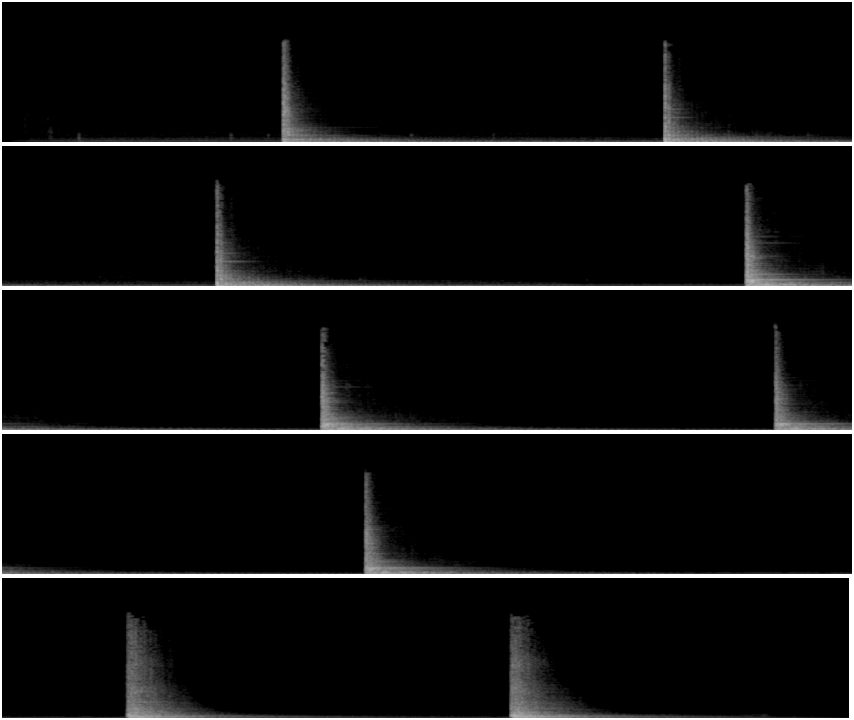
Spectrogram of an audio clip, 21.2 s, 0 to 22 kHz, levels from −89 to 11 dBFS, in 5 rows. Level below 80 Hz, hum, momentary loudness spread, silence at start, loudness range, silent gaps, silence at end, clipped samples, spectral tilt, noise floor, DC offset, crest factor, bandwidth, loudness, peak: -52 dBFS; none; 25 LU; 1.4 s; 7 LU; none; 1.2 s; under 0.1%; -4.5 dB/octave; -84 dBFS; under 0.1%; 32 dB; 13.5 kHz; -31 LUFS; -6 dBFS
